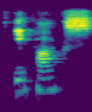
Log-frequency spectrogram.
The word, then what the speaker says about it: epochs: X train Y train epochs or epochs depending you know how you pronounce it this is just how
